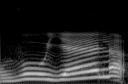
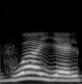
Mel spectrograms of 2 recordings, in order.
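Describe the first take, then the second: First: The first syllable is said as plain 'vo'. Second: The first syllable is said as 'vwa'. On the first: The speaker calls it wrong. "on ne dit pas voyelle" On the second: The speaker calls it right. "on dit voyelle, ... Il vaut le I pour faire wa et le I pour faire yel"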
